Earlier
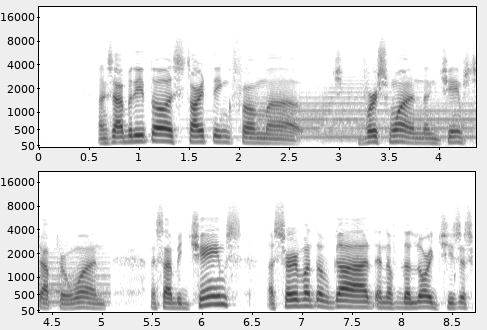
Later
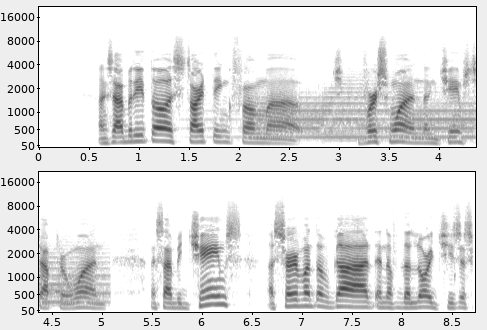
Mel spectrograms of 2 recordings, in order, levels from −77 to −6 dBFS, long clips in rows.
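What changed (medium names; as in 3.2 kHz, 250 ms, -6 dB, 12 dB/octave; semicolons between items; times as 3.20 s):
speech: add peaking EQ 340 Hz -14 dB 0.93 oct; master: add tilt shelf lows -4.5 dB, about 820 Hz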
